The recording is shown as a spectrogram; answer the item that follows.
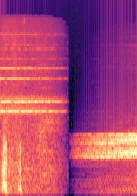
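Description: A man's short laugh over a high steady electronic tone, then, after a brief dip, an electronic tone of a logo sting that swells for about a second and cuts off abruptly.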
